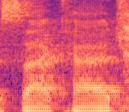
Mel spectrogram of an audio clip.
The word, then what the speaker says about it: psychiatrist: How come you can't hear a psychiatrist in the bathroom? The reason why is because the P is silent.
